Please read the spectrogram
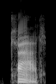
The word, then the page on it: CAT: American English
